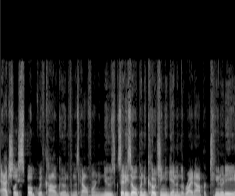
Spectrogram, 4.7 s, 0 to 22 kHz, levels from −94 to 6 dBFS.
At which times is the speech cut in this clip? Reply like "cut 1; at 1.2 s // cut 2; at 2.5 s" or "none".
cut 1; at 1.5 s // cut 2; at 2.3 s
